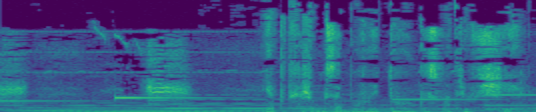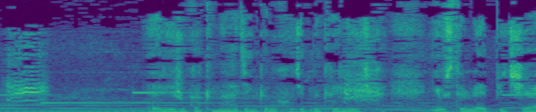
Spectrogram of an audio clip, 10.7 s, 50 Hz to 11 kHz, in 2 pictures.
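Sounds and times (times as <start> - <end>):
rooks cawing noisily while settling to roost at dusk: 0.0 - 3.4, 5.2 - 6.7, 8.6 - 9.6
speech: 2.6 - 5.6, 6.8 - 10.7.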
